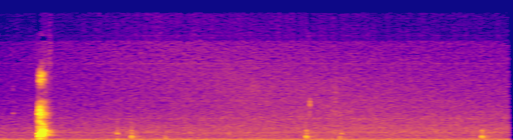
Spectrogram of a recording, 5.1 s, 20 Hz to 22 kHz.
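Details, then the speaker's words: Realistic LAB-420 turntable, long stored, running at 33 rpm: faint light ticks about every 1.8 seconds, once per platter turn, at one spot only; something catching once per revolution. "but I do have a noise I don't know if you guys can hear that noise it's it's pretty annoying it's only at one spot"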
